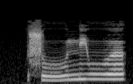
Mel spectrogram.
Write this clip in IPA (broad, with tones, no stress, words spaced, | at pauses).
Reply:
suː˩˧nju˧ə̯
